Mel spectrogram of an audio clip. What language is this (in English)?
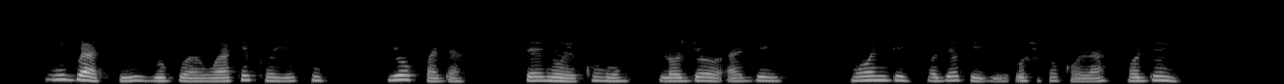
Yoruba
